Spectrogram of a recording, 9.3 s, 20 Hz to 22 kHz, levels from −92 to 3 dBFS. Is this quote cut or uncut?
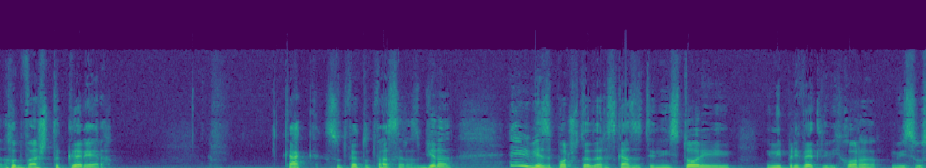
uncut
